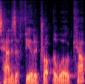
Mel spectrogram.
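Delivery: ordinary delivery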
